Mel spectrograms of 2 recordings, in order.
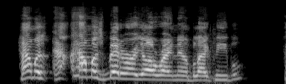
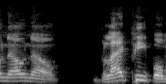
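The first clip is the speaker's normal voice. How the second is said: normal talking voice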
